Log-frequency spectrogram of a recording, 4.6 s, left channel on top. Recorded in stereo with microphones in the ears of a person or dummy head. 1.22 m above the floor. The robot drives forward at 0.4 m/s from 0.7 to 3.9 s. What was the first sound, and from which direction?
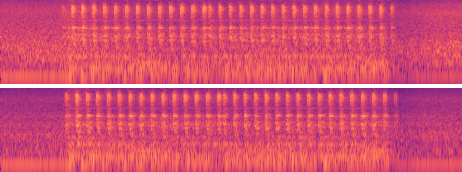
Only background noise.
